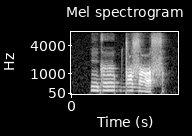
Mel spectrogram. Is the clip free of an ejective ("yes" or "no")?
yes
